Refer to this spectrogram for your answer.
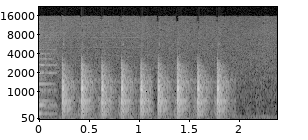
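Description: Eight brisk, evenly spaced knocks rap on a wooden door, clear, then stop, leaving quiet room tone. No voices are heard.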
